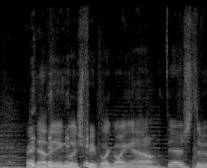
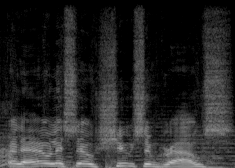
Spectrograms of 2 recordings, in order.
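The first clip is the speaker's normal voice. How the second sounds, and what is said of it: American's bad put-on English accent. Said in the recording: “the American with his English accent again, which is terrible”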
